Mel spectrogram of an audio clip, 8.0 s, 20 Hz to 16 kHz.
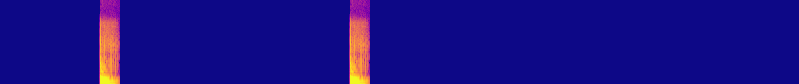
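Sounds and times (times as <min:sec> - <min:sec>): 
old kick drum: 0:01.0 - 0:01.2, 0:03.5 - 0:03.7.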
